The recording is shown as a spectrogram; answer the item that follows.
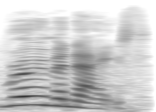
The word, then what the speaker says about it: ruminate: Remunerate. Not such a good word. Is that the right? Did I say it right? He's not listening. Ruminate. Yeah. Ruminate.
